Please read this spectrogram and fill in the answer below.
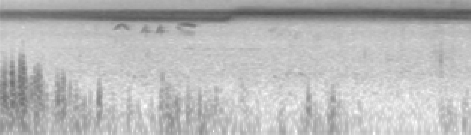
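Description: Steady high-pitched drone of summer insects, growing a little louder about three seconds in. A few short bird chirps come through about two seconds in, and there are a few low thumps in the first second.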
